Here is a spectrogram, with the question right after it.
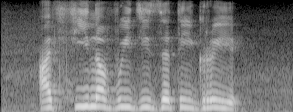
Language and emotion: Russian, angry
